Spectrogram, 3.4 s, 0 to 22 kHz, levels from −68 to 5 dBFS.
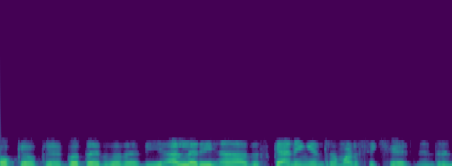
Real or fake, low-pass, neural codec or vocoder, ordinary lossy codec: real; 3.6 kHz; none; none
